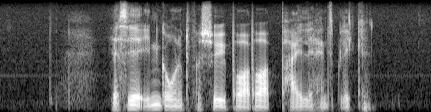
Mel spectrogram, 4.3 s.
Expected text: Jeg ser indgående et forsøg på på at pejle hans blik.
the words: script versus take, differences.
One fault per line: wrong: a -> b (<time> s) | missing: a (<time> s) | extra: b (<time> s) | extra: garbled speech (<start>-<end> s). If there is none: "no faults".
no faults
